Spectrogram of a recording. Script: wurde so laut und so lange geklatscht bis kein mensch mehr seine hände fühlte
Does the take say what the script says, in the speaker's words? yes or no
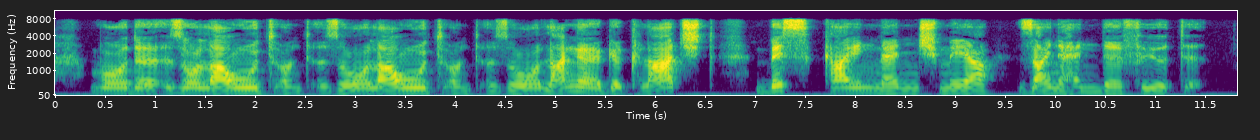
no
